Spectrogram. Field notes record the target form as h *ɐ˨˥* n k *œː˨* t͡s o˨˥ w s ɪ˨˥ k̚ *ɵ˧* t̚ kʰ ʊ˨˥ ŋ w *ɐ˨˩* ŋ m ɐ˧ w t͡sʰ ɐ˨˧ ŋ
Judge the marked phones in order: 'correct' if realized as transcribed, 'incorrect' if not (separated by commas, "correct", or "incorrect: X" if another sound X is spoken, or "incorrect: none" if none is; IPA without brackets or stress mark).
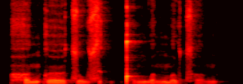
incorrect: ɐ˨˧, correct, incorrect: ɵ˨, incorrect: ɐ˨˥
